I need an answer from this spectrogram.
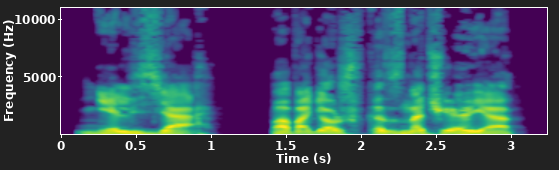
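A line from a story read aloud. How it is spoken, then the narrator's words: Yelling. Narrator (Russian): заорал Чудакулли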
